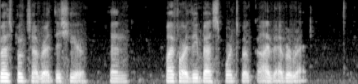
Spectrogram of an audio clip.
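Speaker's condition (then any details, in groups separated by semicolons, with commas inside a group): Cerebral palsy; speaks relatively well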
